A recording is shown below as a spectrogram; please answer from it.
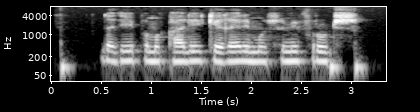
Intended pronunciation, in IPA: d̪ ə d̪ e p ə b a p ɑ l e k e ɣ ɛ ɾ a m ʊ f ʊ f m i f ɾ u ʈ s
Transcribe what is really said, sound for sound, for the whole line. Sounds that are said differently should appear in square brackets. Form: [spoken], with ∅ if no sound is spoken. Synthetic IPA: d̪ ə d̪ e p ə [m] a [q] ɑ l e k e ɣ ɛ ɾ [e] m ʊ [s] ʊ [∅] m i f ɾ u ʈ s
